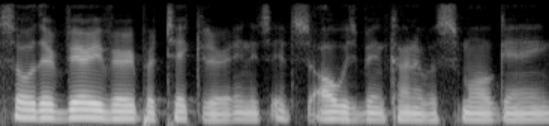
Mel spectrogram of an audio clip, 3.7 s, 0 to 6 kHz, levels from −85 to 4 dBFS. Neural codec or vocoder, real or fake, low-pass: codec, 16 kHz, 0.9 kbps, LongCat-Audio-Codec; fake; 5.4 kHz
